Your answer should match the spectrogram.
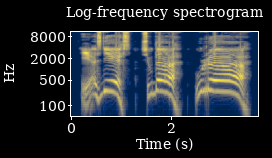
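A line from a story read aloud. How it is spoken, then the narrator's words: Joyful breathless yelling. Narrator (Russian): орал сталкер, откровенно радуясь и задыхаясь от ветра и счастья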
